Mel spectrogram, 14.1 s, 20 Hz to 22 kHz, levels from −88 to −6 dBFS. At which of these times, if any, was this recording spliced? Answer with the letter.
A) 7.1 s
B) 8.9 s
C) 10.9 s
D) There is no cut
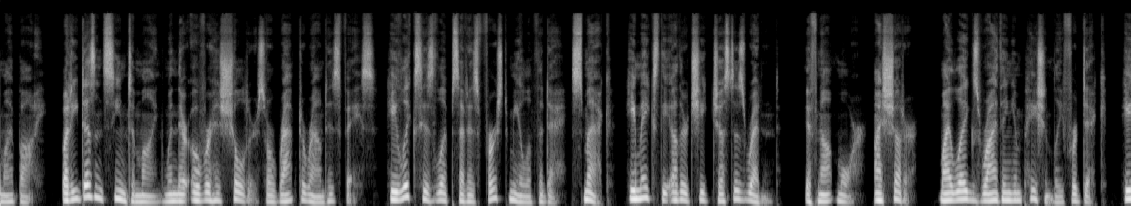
A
